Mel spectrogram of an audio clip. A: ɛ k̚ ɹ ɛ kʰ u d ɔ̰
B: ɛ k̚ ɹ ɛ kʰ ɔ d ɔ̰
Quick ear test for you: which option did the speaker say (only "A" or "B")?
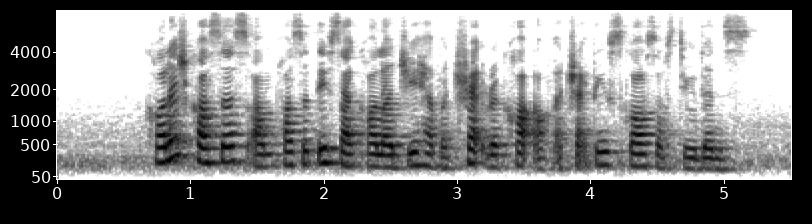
B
